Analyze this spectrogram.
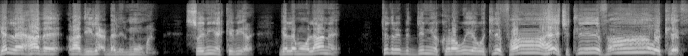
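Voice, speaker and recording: A man with an Iraqi accent and a high pitch, in a dry, close recording with no echo. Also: lively intonation. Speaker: online debate show host. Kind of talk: casual anecdote; live online debate.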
